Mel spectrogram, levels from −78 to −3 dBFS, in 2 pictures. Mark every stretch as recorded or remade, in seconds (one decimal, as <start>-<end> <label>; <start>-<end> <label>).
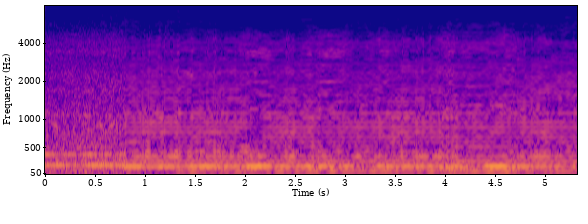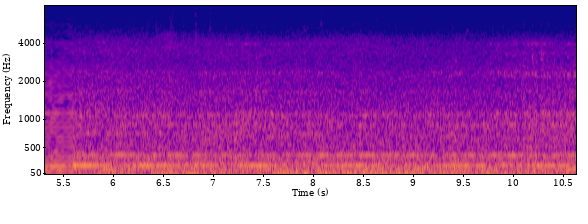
0.0-0.8 recorded; 0.8-5.6 remade; 5.6-10.6 recorded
